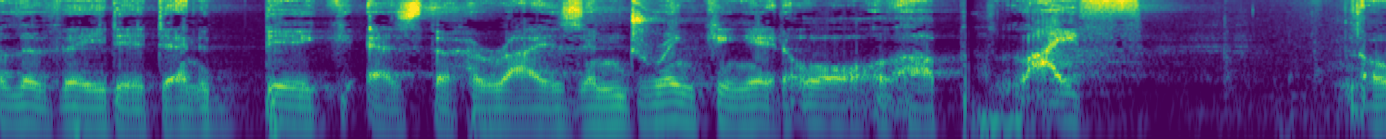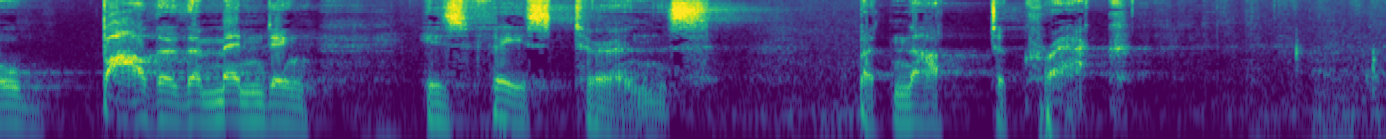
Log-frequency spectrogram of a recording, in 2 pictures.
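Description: An older man reads out calmly through a microphone.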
